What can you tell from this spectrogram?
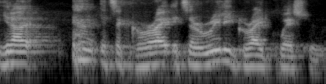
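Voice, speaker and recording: The voice belongs to a man, pitched fairly high. He speaks very slowly. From South Africa. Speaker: business founder and CEO. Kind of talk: interview. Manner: casual, many fillers and restarts.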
